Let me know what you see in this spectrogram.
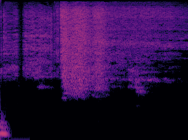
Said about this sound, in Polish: E, a nie, przepraszam, teraz się klimatyzator włączył, kot się wystraszył.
